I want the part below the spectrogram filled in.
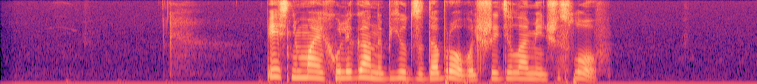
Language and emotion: Russian, neutral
